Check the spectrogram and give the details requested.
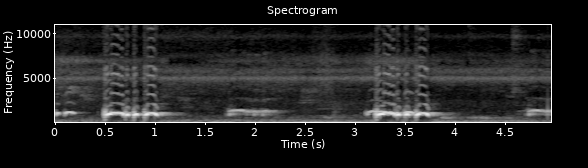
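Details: Active, big-voiced local zebra dove used as a singing lure for other doves: two loud stuttering rolling coos about three seconds apart, with softer, slightly higher coo phrases between them.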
